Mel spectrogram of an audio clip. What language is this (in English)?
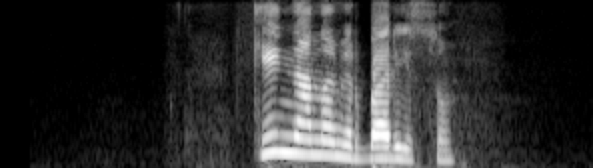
Russian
